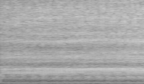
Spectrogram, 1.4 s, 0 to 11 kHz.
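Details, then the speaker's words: 1929 Chrysler self-leveling air bag compressor, set on carpet and zip-tied to the battery cable, now quieter than before. A steady, even motor hum builds slightly with load, with no rattling against the mounting. It nearly finishes filling; normal running. "I mean you probably never hear it with a motor running it's almost done there it is"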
